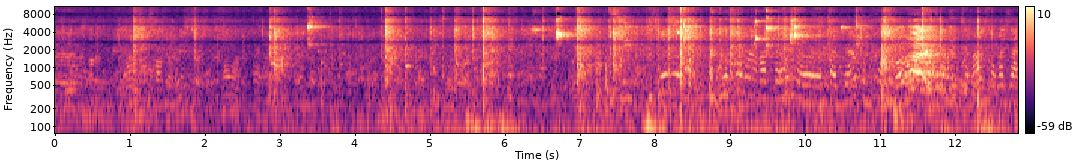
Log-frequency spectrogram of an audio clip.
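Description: Badminton rackets striking a shuttlecock: a series of sharp, irregularly spaced hits over the murmur of voices in an echoing sports hall.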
